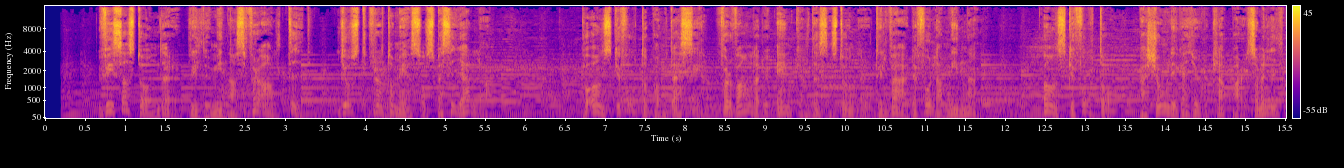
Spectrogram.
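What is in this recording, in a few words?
Swedish, male, explainer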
